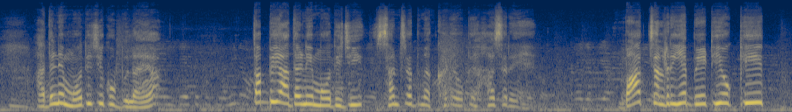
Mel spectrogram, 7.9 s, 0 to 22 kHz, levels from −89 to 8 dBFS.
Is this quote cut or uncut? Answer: uncut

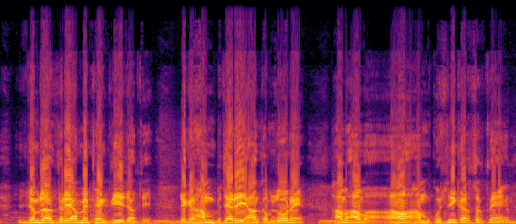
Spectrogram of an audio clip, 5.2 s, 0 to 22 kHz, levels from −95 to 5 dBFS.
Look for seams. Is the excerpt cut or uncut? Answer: uncut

